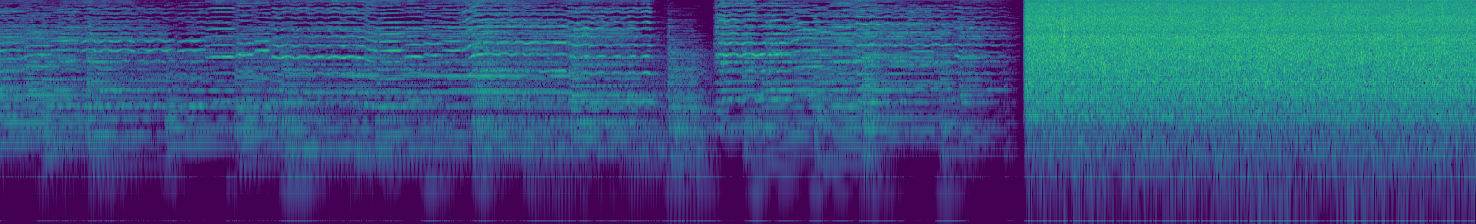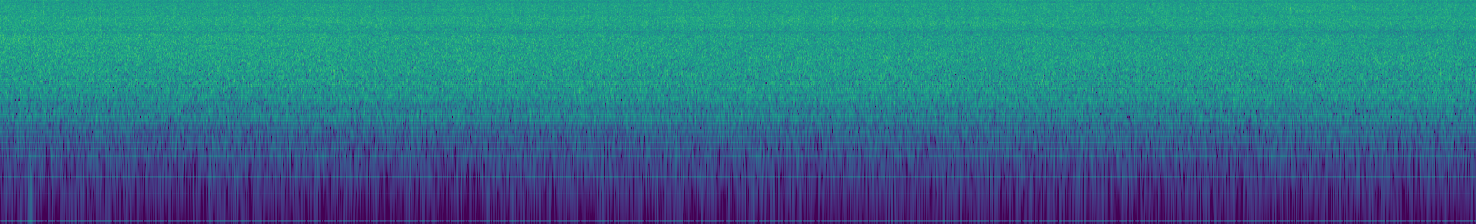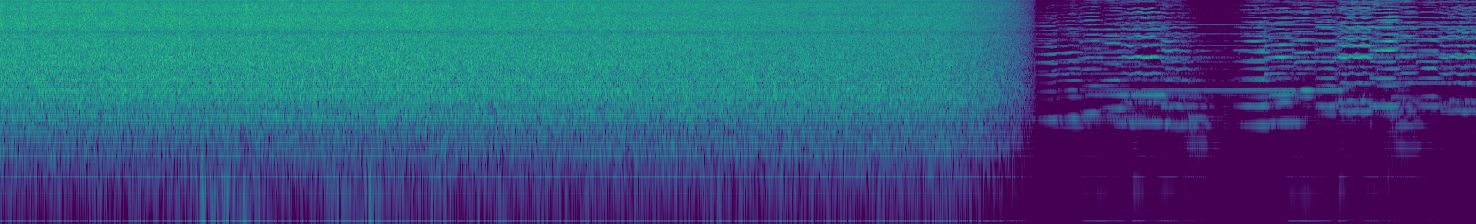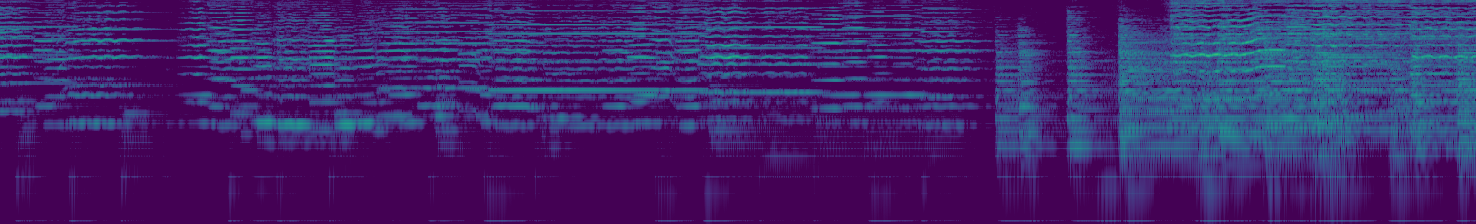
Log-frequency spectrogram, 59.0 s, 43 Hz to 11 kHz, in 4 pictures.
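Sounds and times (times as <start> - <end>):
flowing water rushing: 10.2 - 39.8.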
